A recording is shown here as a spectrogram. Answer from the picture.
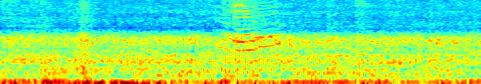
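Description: Steady low hum and background noise, with a faint short high animal call about a second in.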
